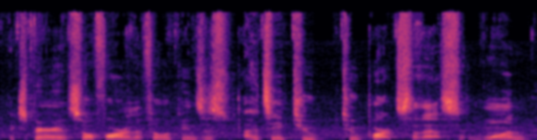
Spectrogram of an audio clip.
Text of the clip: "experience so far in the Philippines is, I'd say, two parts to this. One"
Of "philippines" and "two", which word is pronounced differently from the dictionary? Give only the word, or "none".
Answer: none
